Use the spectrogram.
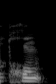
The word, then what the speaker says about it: tronc: Le mot tronc, au début, on entend tr qui s'écrit TR sans surprise. Ensuite, on a le son on qu'on va écrire ON sans surprise, pardon. Et à la fin, on a une lettre muette, c'est le C qu'on n'entend pas dans le mot.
